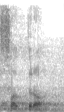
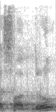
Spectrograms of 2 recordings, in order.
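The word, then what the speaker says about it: صَدْرَ: al ismul Mufrad ya makanya bacanya shodro tapi jangan tanya kenapa mansub ya entar Belum belajar ya gampangnya dia sebagai maf'ul bih Coba nanti ya jadi Oh kenapa enggak dibaca sodru kenapa enggak dibaca sodri ya karena dia mansub gitu ya bacanya sodru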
